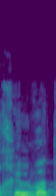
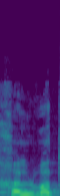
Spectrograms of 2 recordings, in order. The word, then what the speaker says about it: خلوت: سبحان کہ پھر تو خلوت میں عجب عجب انجمن آرائی ہو. اب یہ خلوت اور خلوت دونوں تلفظ ہیں. یہ جو خلوت ہے یہ تو تنہائی ہے نا، لیکن اس میں انجمن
